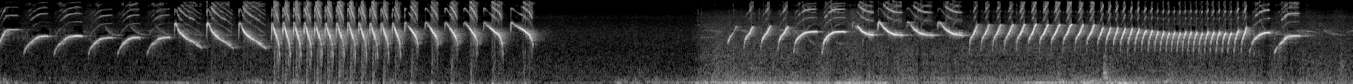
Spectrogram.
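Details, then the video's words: Canary song used as a training recording for young canaries: bursts of rapid falling chirps and dense buzzy rolls, a short gap, then more fast repeated notes ending in a sustained trill. "PANCINGAN Kenari GACOR PANJANG Cuit CUIT EMOSI ini AMPUH utk MASTERAN Kenari PAUD belajar BUNYI"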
